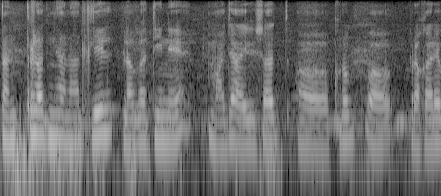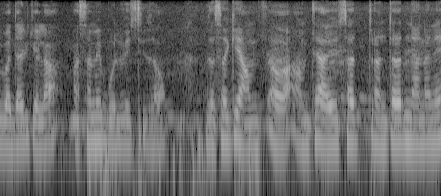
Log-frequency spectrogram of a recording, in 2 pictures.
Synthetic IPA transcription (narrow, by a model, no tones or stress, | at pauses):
t̪ənt̪ɾəd̪njanat̪iːlpləɡt̪ine | mad͡ʑʱjaːjusat̪kʰɾopːɾəkaɾebəd̪əlkelaəsəmiːbolʋet͡ɕid͡zawd͡zəsək̬iamamt͡saːjusat̪ːɾənt̪ɾəd̪njanane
